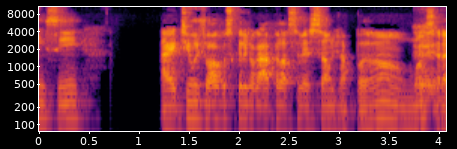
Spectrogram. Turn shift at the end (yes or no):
yes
